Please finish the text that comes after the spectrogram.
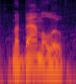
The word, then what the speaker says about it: Mabamelu: So how do you say this girl's name? First free throw is no good. Oh, there we are. Mabolichuk, is that it? Bamelu? Yeah, that's it. Mabamelu.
